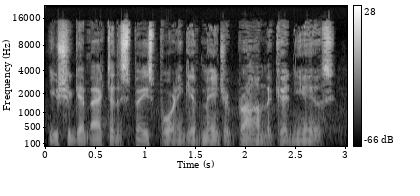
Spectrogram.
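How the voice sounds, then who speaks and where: Game soldier, male actor: low voice, brisk, satisfied, faint ambient noise. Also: lightly acted. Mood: pleased. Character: brisk, pleased military man reporting to a hero. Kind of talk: video game cutscene dialogue.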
